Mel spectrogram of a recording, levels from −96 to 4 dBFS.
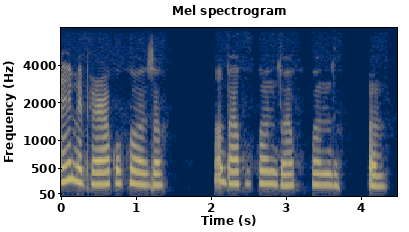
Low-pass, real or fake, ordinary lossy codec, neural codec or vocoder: none; real; none; none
